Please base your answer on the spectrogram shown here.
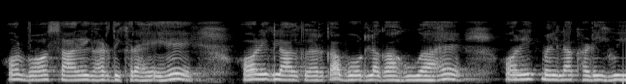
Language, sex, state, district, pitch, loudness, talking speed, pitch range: Hindi, female, Madhya Pradesh, Bhopal, 210 Hz, -16 LUFS, 190 wpm, 205-230 Hz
